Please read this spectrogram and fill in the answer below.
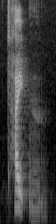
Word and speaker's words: tighten: The verb is pronounced tighten, not tightening. We cannot pronounce a t as a fast e. The word is pronounced two different ways. You can say tighten and make a real tighten. Or you can make a stop tight and then go to the end.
